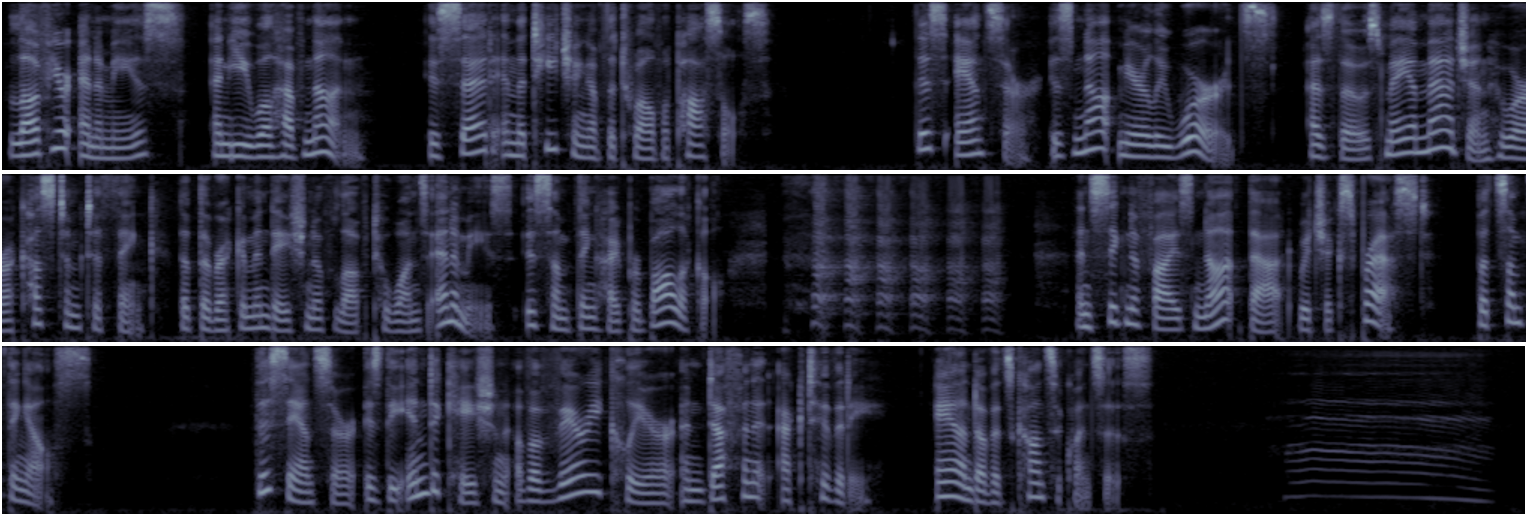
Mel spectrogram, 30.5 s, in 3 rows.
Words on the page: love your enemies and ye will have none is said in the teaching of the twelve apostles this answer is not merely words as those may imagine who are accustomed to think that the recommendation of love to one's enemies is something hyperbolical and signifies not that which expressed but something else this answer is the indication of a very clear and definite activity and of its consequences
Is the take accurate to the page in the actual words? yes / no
yes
